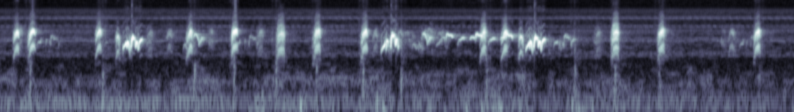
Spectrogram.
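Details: Lure recording of a sooty-headed bulbul in full voice, aimed at rival bulbuls: separate sharp chip notes spaced about half a second apart, with a busy twittering passage in the middle, faint hum underneath.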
